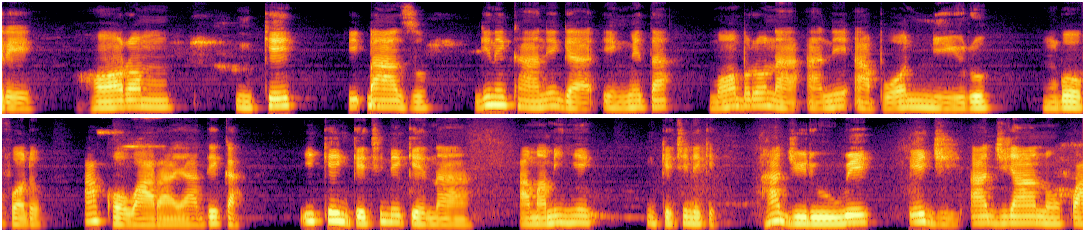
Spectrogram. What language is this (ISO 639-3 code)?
ibo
